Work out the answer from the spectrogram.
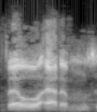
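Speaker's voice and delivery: usual speaking voice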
